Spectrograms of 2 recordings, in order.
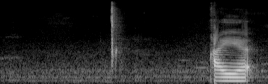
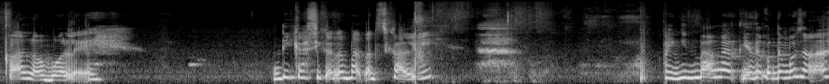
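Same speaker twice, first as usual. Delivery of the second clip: emotional longing; 6 semitones higher than usual. Real, not acted. Bereaved mother longing for her child.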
